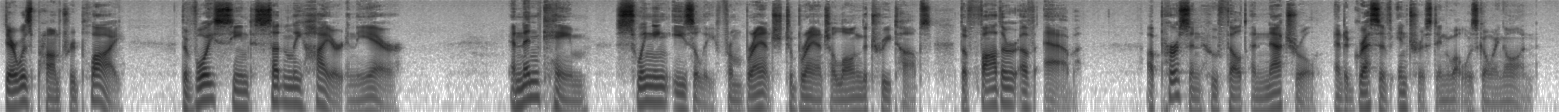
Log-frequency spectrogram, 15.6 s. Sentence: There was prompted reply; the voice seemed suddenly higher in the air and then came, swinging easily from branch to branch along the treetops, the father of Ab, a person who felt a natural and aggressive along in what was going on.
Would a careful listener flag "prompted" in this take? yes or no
yes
